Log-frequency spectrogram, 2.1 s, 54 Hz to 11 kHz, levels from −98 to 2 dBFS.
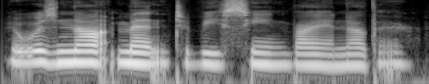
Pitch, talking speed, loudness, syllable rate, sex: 195 Hz, 250 wpm, -17 LUFS, 5.4 syllables/s, female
